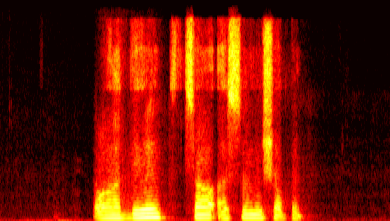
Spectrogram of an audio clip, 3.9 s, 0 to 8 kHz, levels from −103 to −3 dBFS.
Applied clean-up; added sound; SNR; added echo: neural mask model DeepFilterNet 3.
